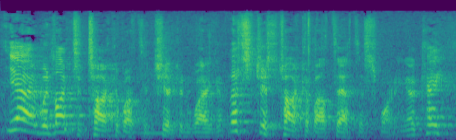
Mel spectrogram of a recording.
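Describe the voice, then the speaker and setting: A man in his seventies, an author, tells stories and reads aloud to schoolchildren in an echoey room with faint noise. His voice is a little high, very animated and fairly quick.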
